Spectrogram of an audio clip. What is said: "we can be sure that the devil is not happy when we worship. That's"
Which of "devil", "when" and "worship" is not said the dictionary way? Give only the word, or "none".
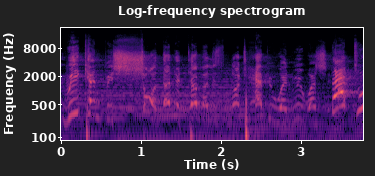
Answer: none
